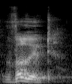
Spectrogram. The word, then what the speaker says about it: volute: But if you guys ever wonder how to pronounce that, yes, it is volute.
